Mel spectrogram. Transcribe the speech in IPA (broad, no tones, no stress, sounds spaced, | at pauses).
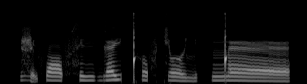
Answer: ʐ ḭ f ɔː f s iː ɡ ɛ j ǃʰ ɤ f c ɤ ʎ | ŋ͡ǃ ɛː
